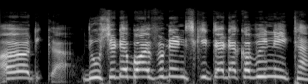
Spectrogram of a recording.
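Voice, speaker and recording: The voice sits at an extremely high pitch and moves along at a fairly slow pace. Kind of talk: FM radio jockey. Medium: game stream. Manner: cheeky, teasing.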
